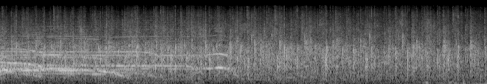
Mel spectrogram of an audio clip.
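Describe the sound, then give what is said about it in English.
Steady, loud audience applause at a comedy show, welcoming a stand-up comic, fills the whole stretch as a dense wash of clapping, with a few whoops and cheers rising above it early on before the clapping carries on alone. “Yeah, but let's meet them all individually and give them all an individual round of applause, starting with Austin comic, now Chicago comic,”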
